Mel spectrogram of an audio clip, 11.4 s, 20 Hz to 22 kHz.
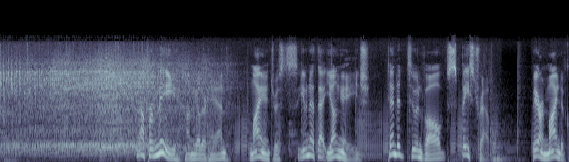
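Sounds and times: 
small outboard motor starting up and droning: 0.0 - 5.0
speech: 2.8 - 11.3.

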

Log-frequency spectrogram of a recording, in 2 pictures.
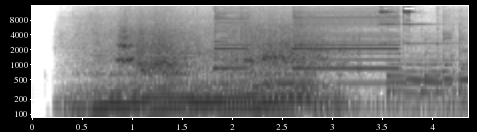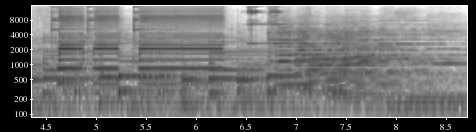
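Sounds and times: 
wavering tire-screech sound effect in a radio traffic jingle: 0.3 - 3.1
bright synth melody of stepped notes: 2.0 - 8.0.

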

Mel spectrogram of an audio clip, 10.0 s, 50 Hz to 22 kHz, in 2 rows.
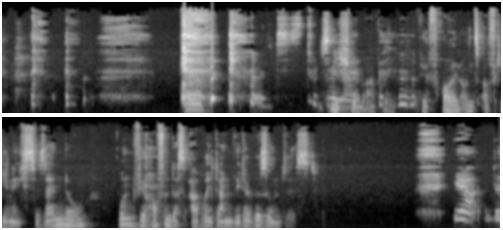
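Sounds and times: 
unwell woman coughing: 0.3 - 1.0, 1.8 - 4.0
speech: 3.2 - 8.3, 9.3 - 9.9.

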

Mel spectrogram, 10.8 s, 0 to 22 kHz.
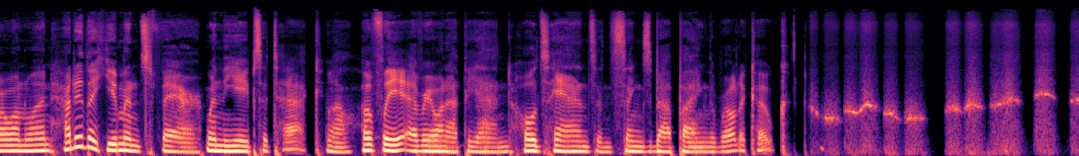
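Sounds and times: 
speech: 0.0 - 8.6
badly whistled breathy tune: 8.1 - 10.7.

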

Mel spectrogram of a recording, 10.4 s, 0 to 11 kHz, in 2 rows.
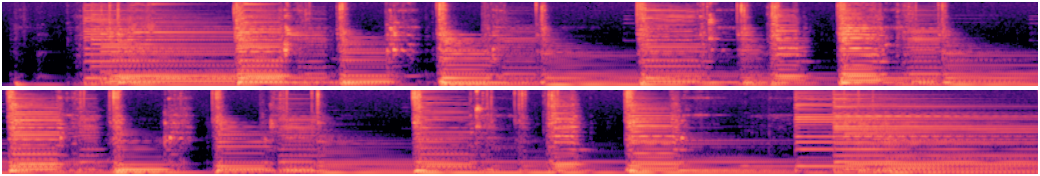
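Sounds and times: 
guitar strumming chords in a simple tune: 0.1 - 10.3.

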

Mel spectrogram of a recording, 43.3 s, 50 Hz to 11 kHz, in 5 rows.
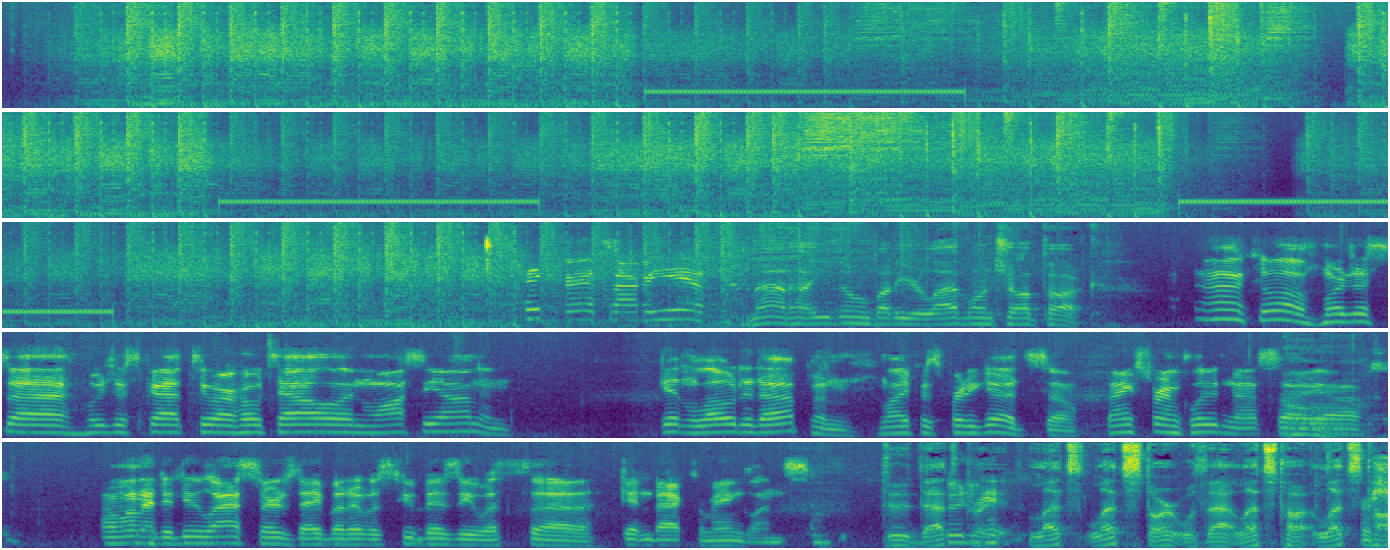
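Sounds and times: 
loud continuous radio music bed: 0.0 - 24.2
telephone ringback tone: 4.0 - 6.2, 10.0 - 12.1, 15.9 - 18.1
speech: 21.2 - 24.2, 24.8 - 29.2, 30.1 - 43.3.

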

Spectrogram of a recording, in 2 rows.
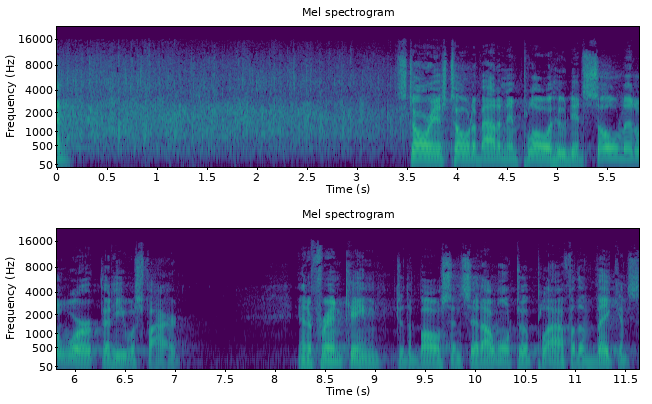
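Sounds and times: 
church audience clapping during a service: 0.0 - 4.2
speech: 3.4 - 7.1, 8.2 - 11.6.

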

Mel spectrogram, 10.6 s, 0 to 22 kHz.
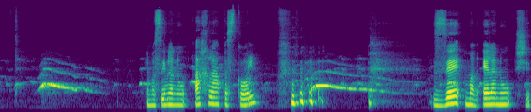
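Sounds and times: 
jackals howling: 0.0 - 5.2, 6.1 - 8.8
speech: 3.0 - 6.5, 8.7 - 10.6.

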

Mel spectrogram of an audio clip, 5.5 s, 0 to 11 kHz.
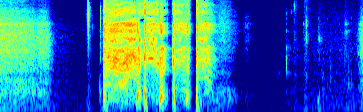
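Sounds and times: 
sharp harsh breathy coughs from one person: 1.5 - 3.3.

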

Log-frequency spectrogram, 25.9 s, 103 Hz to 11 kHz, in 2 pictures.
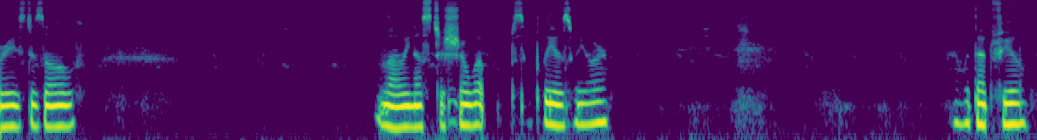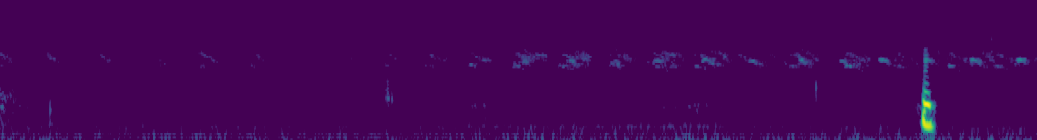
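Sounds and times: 
speech: 0.0 - 1.1, 4.7 - 7.7, 9.2 - 9.4, 11.9 - 12.9, 24.5 - 24.7
crows cawing: 1.2 - 4.6, 7.9 - 10.7, 13.3 - 25.9.

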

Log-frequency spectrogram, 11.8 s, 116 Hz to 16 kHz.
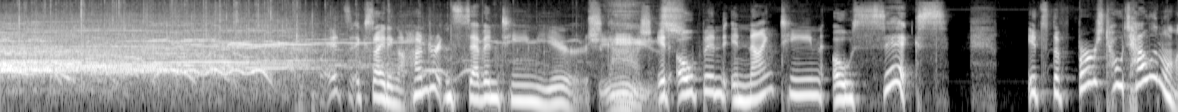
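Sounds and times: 
dense crowd clapping and cheering for a hotel and casino anniversary: 0.0 - 6.6
speech: 3.4 - 11.7.

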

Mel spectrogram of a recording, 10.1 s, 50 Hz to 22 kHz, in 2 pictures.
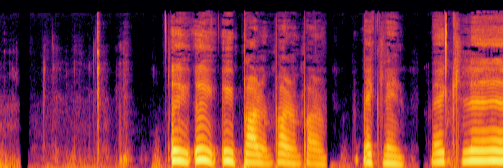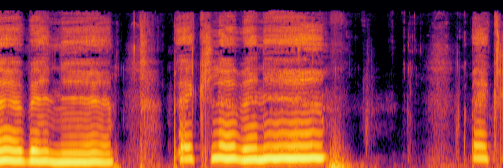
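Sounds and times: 
wet chewing and smacking of soft cake: 0.0 - 1.8, 8.6 - 10.0
speech: 1.7 - 8.5, 9.8 - 10.0.

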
